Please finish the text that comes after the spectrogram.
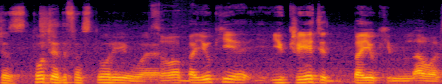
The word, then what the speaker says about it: Bayouki: متسمي على اسمه اساسا بايوكي، بس هو بيتكتب CH. بس احنا لما عملنا ريسيرش برضو فوكس جروب الناس كلها كانت بتنطقها غلط، بايوتشي بايوتشي، فروحنا الكويت بقى واحنا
